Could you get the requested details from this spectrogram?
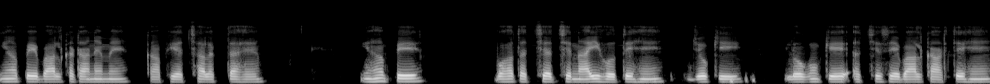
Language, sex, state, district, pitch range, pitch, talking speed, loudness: Hindi, male, Bihar, Saran, 120-130 Hz, 125 Hz, 155 wpm, -17 LUFS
